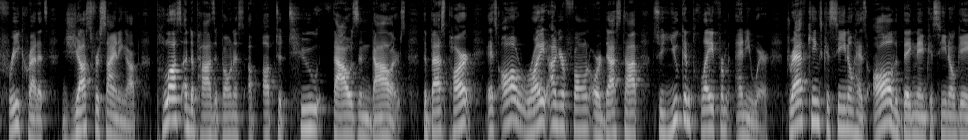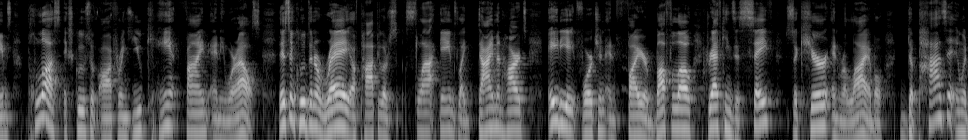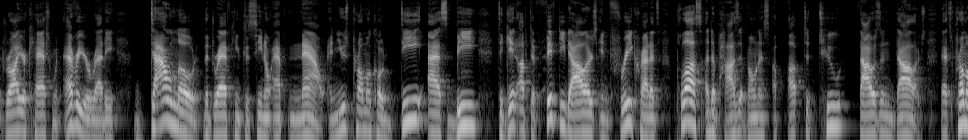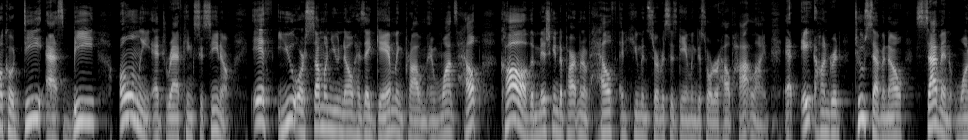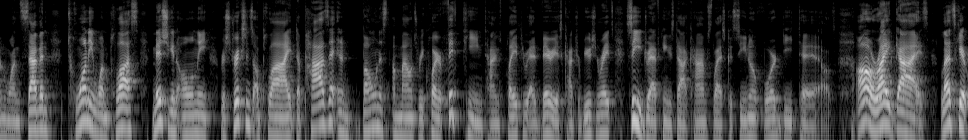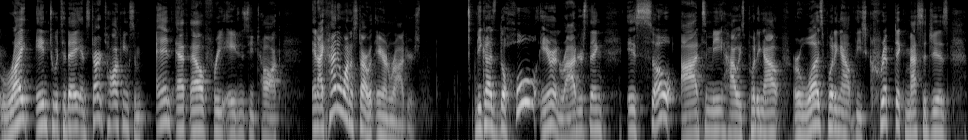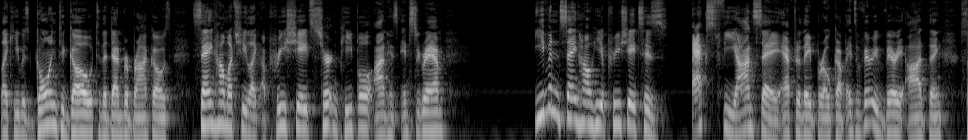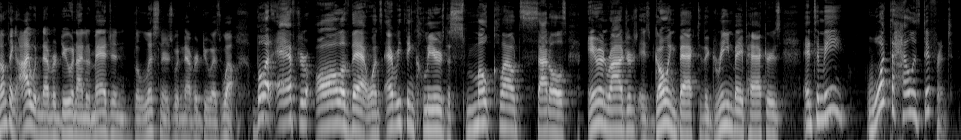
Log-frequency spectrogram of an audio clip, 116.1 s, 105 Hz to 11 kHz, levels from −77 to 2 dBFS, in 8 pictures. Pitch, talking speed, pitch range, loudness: 130 Hz, 150 wpm, 115-155 Hz, -24 LUFS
